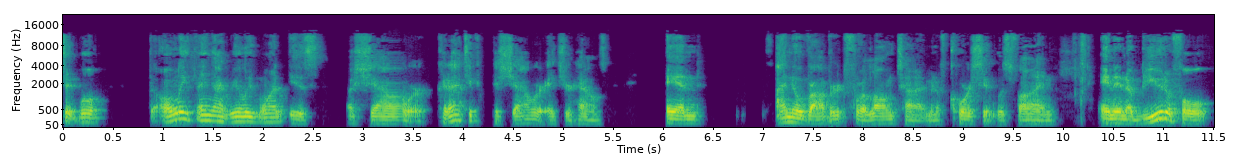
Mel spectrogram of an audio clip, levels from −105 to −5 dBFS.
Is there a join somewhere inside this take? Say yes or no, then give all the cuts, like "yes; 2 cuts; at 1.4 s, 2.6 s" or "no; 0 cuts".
no; 0 cuts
